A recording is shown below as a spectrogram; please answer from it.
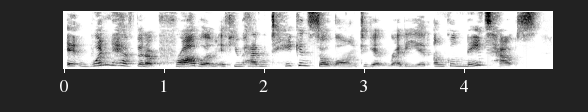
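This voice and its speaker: A woman's voice: high voice, normal speed, natural voice. Woman reading as a scolding, irritable dad. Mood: irritated. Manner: scolding, loud, emphatic. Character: irritable, quick-tempered father of a young girl. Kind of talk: children's novel read aloud.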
